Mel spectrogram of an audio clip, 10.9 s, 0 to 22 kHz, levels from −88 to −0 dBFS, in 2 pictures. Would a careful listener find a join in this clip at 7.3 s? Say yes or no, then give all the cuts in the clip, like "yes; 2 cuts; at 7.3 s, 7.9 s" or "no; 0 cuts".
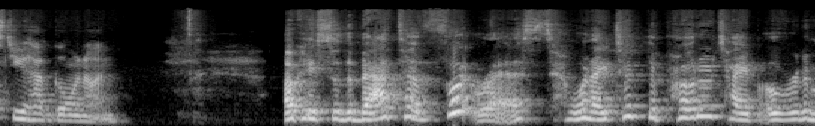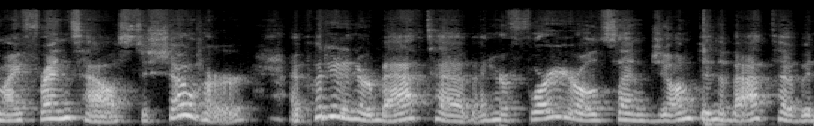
no; 0 cuts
